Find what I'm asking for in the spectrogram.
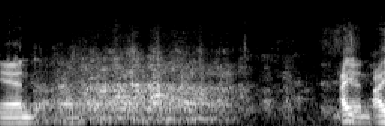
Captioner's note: audience laughter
